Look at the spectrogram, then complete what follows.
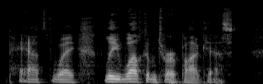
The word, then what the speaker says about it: PATHWEIGH: Uh I'll just uh note for our listeners since uh they are listening, pathway in this case is spelled p a t h w e i g h, pathway.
